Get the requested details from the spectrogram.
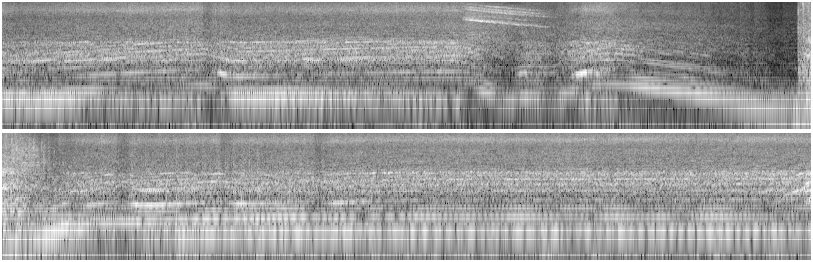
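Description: A race car engine roars steadily, its pitch rising and falling as it shifts gears.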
